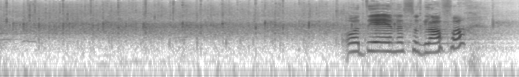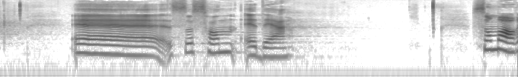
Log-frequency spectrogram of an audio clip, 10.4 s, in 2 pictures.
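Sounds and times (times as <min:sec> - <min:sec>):
audience applause: 0:00.0 - 0:05.2
speech: 0:03.4 - 0:04.8, 0:05.9 - 0:08.2, 0:10.0 - 0:10.3.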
